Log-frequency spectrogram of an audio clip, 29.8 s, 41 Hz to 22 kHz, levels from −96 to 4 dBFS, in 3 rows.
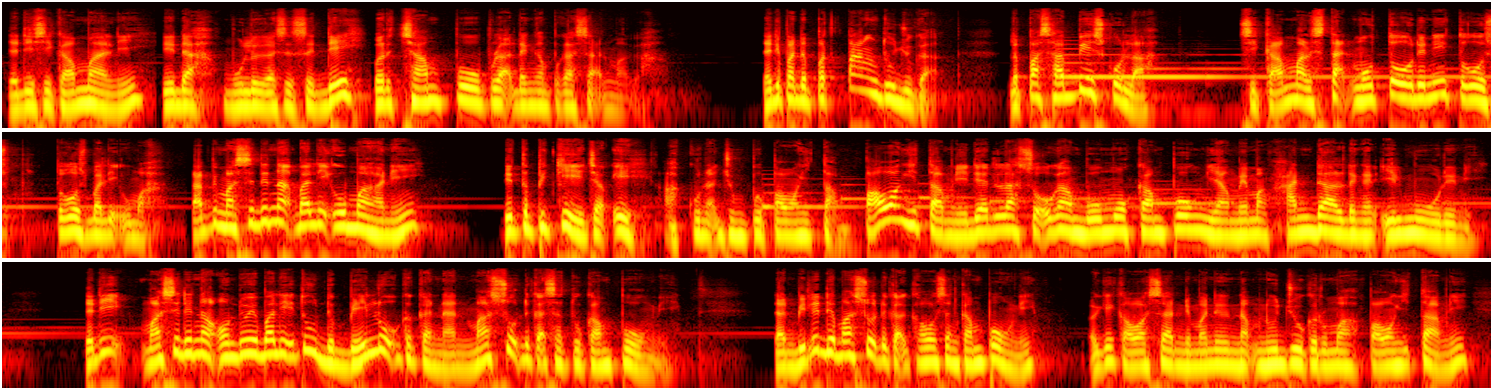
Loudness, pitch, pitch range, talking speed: -24 LUFS, 145 Hz, 130-170 Hz, 200 wpm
